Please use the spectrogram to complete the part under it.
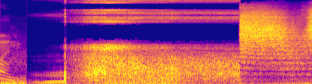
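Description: A model rocket motor roars with a loud hiss as the rocket launches.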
